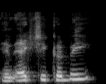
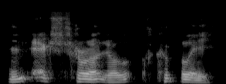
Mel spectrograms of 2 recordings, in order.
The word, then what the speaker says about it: inextricably: The strange distortions woven somebody help me, inextricably? What's the correct pronunciation? Inextricably. Inextricably.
